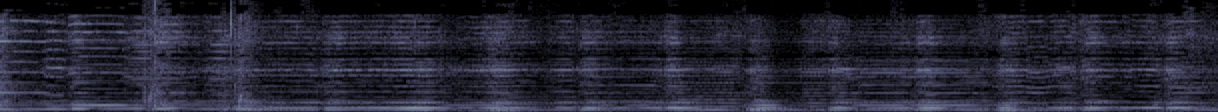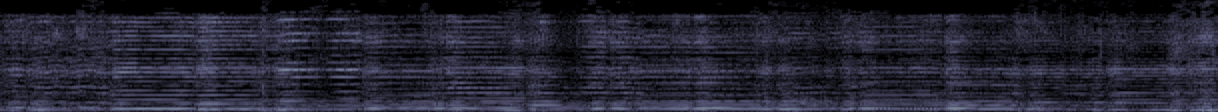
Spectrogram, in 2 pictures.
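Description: A live ensemble of fiddles playing a lively Swedish folk dance tune, with a few sharp knocks in the first second or so.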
